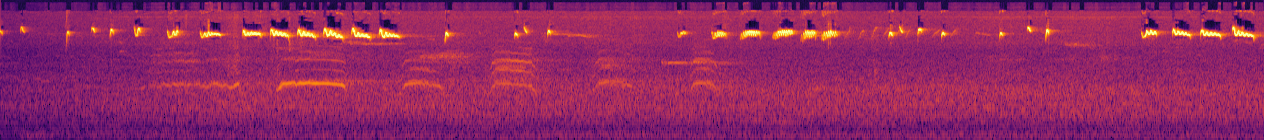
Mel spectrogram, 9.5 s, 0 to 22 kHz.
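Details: A goldcrest in bushes at Rooksbury Mill Local Nature Reserve on an overcast 3 December 2017 sings very high, thin, rapid bursts every few seconds, with lower calls from another bird and A303 road noise.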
